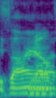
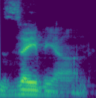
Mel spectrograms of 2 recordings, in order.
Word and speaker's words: Xavion: I said Zion. It's pronounced Xavion.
